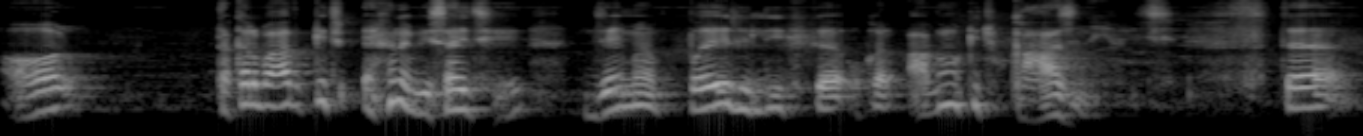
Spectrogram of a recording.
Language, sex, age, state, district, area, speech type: Maithili, male, 45-60, Bihar, Saharsa, urban, spontaneous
